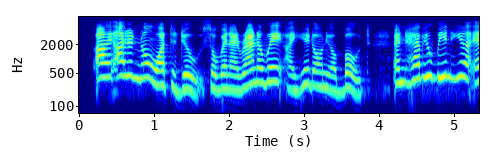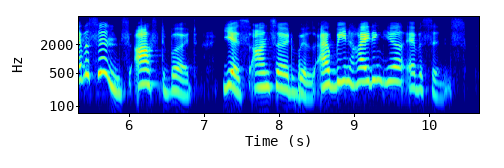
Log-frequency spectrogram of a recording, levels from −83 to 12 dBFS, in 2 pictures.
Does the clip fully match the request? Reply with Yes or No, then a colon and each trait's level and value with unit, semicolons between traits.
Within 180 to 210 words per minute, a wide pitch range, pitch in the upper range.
Yes: average, 195 wpm; wide, 7.2 semitones; very high, 280 Hz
